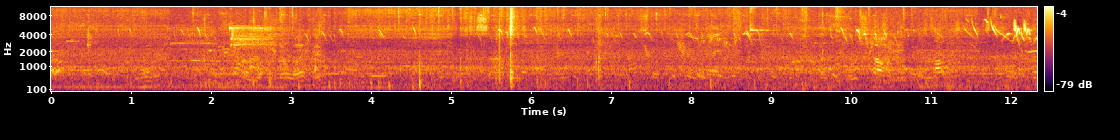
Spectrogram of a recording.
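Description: A horse's hoofbeats as it canters on arena sand, with faint voices in the background. Two sharp knocks stand out about four and a half and six seconds in, and birds chirp near the end.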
